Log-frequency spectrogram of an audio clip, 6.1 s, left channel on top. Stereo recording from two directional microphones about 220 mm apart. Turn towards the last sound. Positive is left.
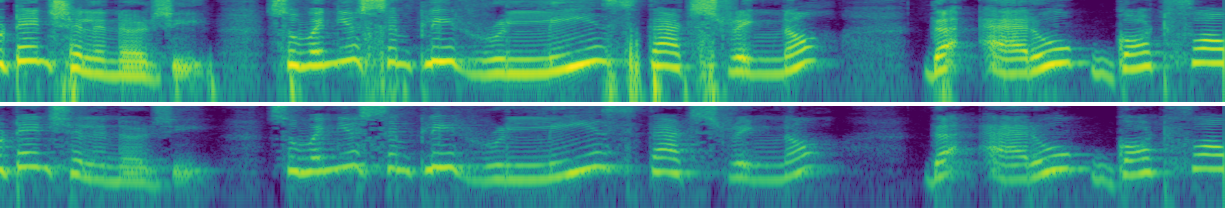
turn(degrees=35)  # may be behind; listen again after turning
